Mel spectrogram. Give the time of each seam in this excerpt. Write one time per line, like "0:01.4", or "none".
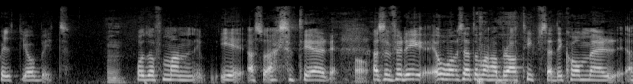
none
